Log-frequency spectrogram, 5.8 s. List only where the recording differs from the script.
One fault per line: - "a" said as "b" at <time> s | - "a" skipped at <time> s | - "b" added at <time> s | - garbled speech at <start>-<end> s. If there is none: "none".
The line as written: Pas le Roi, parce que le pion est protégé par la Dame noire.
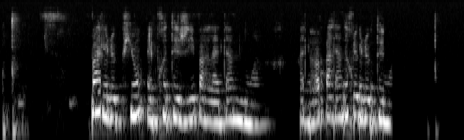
- "le Roi parce" skipped at 1.3 s
- garbled speech at 3.7-4.9 s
